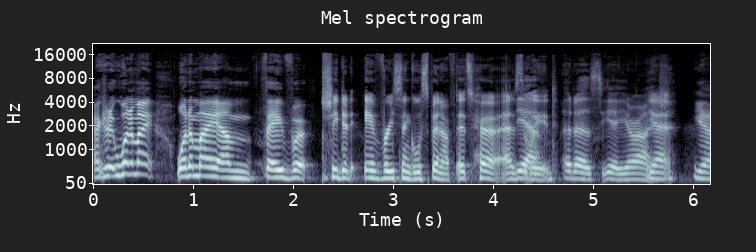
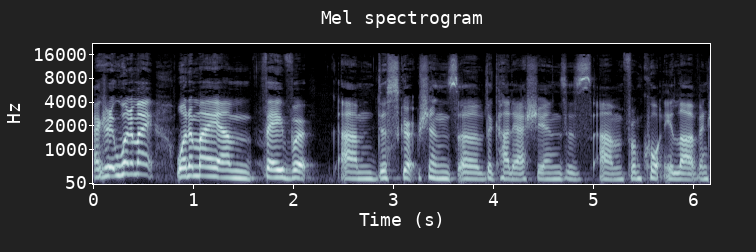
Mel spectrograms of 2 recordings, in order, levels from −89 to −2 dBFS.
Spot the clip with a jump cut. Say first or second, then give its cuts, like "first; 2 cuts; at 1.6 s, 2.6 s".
first; 2 cuts; at 2.3 s, 3.6 s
